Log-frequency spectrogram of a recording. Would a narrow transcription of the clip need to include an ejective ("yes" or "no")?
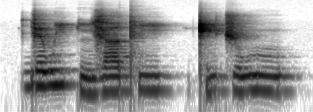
yes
